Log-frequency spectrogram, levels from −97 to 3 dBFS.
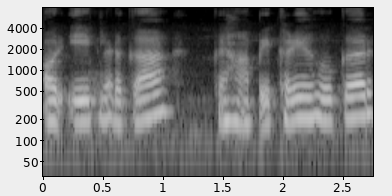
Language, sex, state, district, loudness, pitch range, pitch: Hindi, female, Uttar Pradesh, Varanasi, -28 LUFS, 185-205 Hz, 190 Hz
